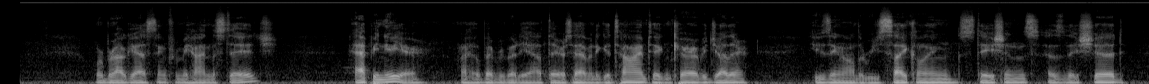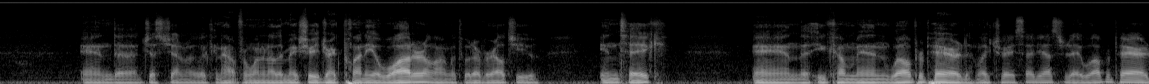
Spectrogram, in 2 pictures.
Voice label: radio banter; Big Cypress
